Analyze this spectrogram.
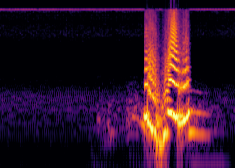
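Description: A large dog barks loudly.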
